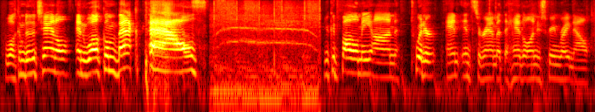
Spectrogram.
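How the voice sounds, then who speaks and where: A man's voice: high-pitched, a bit bright, clean tone. A man hosting a casual sneaker unboxing vlog from home, with goofy, self-mocking asides. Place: home in Chicago.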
